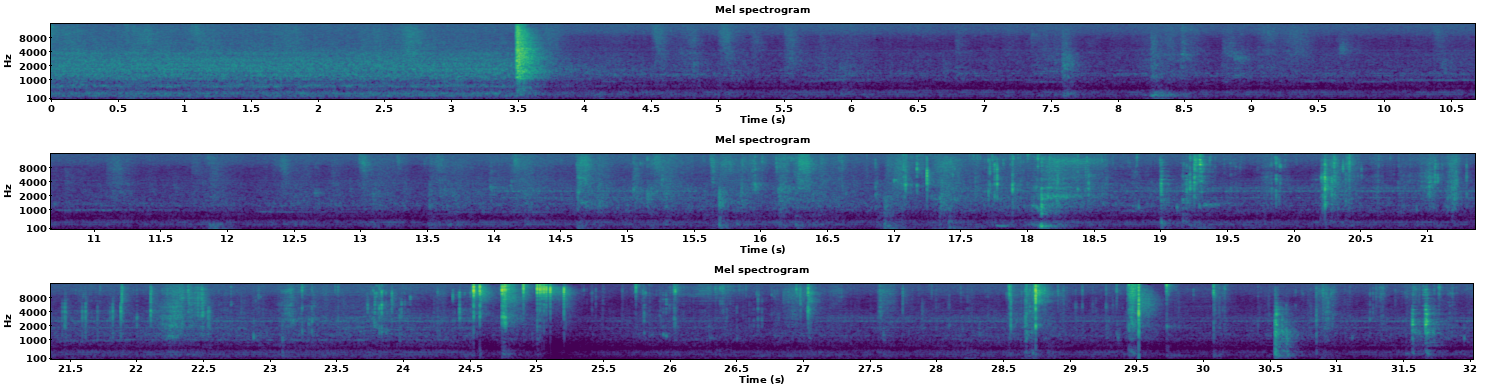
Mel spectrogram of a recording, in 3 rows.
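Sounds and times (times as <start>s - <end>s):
person chewing food: 15.7s - 32.0s.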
